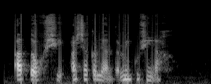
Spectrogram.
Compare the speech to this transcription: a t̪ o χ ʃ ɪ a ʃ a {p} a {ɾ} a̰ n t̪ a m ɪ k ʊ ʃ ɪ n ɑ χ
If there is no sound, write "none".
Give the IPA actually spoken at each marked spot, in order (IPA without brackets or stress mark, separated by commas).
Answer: k, ʎ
